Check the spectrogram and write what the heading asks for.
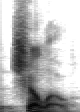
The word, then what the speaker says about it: cello: then we've got the cello pronounced with a ch sound the cello is a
